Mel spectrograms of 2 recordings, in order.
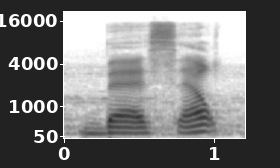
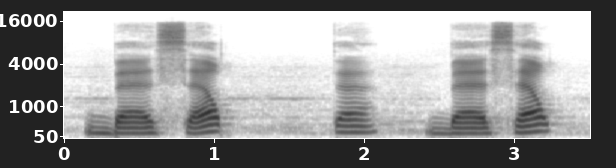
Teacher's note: بسطت. We have the characteristic of the emphatic ta. The ta here is heavy, so we cannot drop these characteristics of ta. بسطت, بسطت, as if I'm gonna to pronounce the ta, but I have the characteristic, but the pronunciation of ta is incomplete. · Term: fusion not complete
